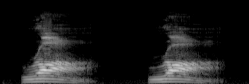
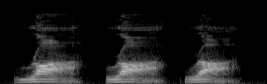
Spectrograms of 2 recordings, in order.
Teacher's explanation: it's a very vertical sound it starts up on top with the r and ends down below with the a w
